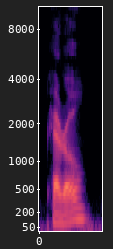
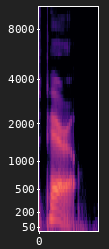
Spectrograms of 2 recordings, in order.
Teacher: the single R versus the rolled R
